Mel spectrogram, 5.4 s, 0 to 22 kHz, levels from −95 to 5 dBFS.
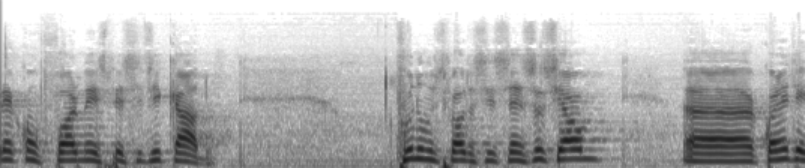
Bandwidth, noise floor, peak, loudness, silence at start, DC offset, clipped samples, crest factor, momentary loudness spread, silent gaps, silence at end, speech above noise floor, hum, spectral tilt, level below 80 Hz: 6.8 kHz; -38 dBFS; 0 dBFS; -14 LUFS; 0 s; under 0.1%; under 0.1%; 14 dB; 9 LU; none; 0 s; 26 dB; none; -8.5 dB/octave; -34 dBFS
